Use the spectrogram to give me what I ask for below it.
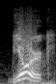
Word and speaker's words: Bjork: Bjork? Yeah, the J is silent, baby.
